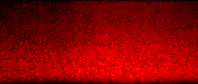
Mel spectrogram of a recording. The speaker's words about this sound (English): Now, let's just lay here and enjoy the ocean breeze for a bit.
